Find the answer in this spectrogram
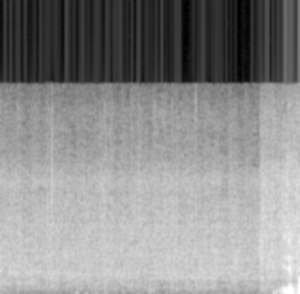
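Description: Chicken pieces frying in hot oil in a nonstick pan, a steady sizzle. A voice starts just before the end.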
